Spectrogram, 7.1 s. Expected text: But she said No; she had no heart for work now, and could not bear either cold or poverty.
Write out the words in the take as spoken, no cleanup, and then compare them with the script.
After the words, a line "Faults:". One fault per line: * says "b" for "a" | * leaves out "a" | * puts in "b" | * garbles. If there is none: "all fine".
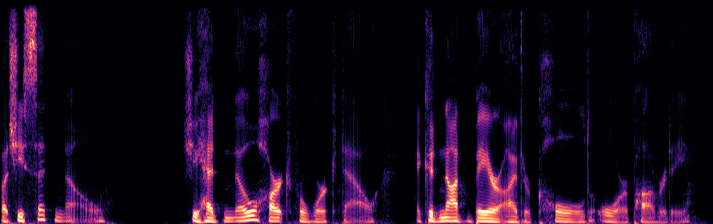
But she said No; she had no heart for work now, and could not bear either cold or poverty.
Faults:
all fine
